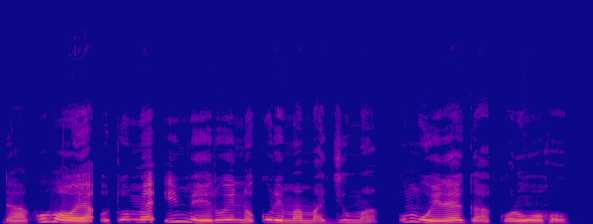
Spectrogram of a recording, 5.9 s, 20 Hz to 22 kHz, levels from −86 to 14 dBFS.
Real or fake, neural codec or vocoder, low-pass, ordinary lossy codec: real; none; 19.8 kHz; none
